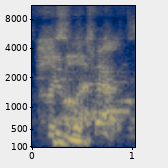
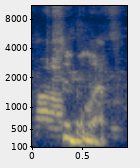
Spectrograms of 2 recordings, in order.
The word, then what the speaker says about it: shibboleth: When he said no, they said to him, "Then say Shibboleth." And he said, "Sibboleth." But he could not pronounce it right.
